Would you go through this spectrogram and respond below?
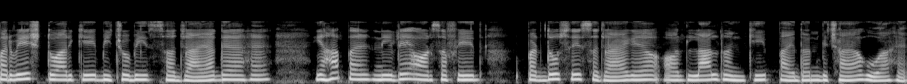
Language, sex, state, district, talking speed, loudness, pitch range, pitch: Hindi, female, Goa, North and South Goa, 160 wpm, -13 LUFS, 200-220 Hz, 215 Hz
